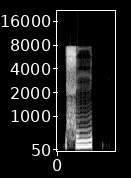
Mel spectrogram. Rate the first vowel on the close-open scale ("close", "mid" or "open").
close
